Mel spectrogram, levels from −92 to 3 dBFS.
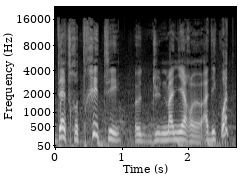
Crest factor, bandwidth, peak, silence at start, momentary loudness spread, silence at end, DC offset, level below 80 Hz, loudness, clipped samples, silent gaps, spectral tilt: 18 dB; 17 kHz; -4 dBFS; 0 s; 9 LU; 0.1 s; under 0.1%; -44 dBFS; -22 LUFS; under 0.1%; none; -5 dB/octave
